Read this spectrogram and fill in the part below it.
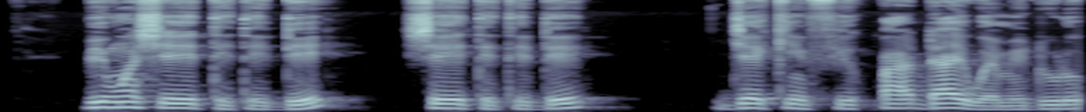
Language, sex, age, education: Yoruba, male, 15-29, tertiary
